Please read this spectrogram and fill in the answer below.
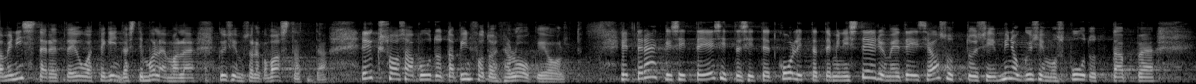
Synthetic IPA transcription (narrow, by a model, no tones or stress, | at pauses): ɑminist̪e̞ɾet̪ːe̞jɤwːɑt̪ˑːe̞kind̪lɑsʲt̪imɤle̞mɑle̞kysʲimuse̞le̞ɡɑvɑst̪ɑt̪ˑːɑ̰ykso̞sɑpuːd̪̥ut̪ːˑɑb̥info̞t̪e̞hno̞lo̞ːɡ̥iɑo̰lt̪ːˑ | e̞t̪ːeɾæːkːˑisit̪ːe̞jɑe̞sʲit̪ːˑɑsit̪ːeːt̪ko̞ːlit̪ːˑɑt̪ːe̞minist̪e̞ːɾjumejɑt̪e̞jsiɑsut̪ːusʲiminukysʲimuspuːd̪̥ut̪ːɑb̥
